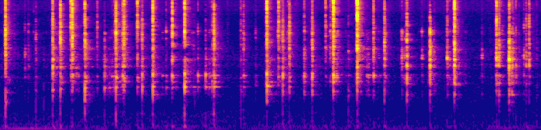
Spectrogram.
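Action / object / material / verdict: tap / aluminium drink can / aluminium / none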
